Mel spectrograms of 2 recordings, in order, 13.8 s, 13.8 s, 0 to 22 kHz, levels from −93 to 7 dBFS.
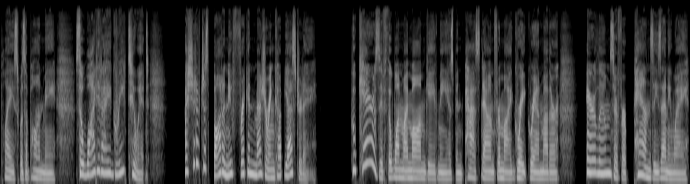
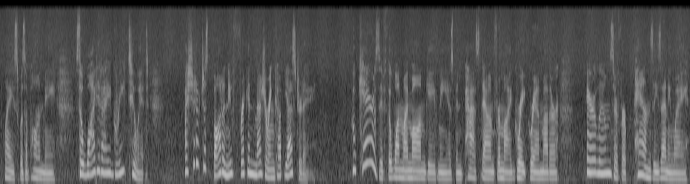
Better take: first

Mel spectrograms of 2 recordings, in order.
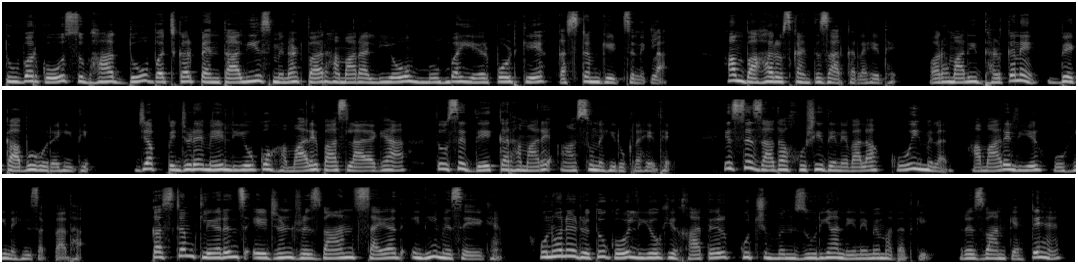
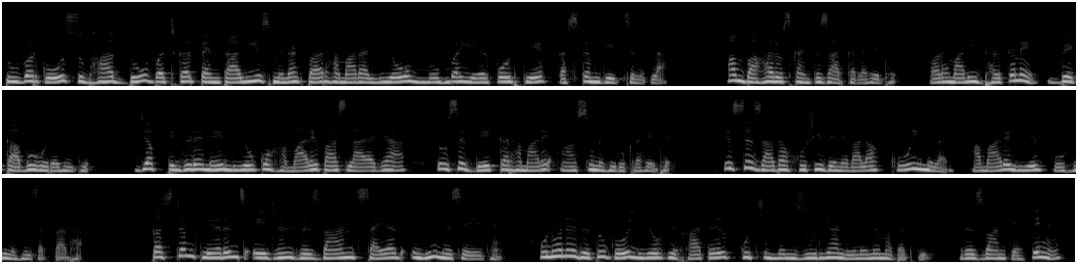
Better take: first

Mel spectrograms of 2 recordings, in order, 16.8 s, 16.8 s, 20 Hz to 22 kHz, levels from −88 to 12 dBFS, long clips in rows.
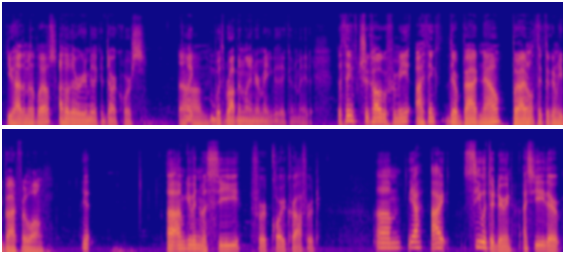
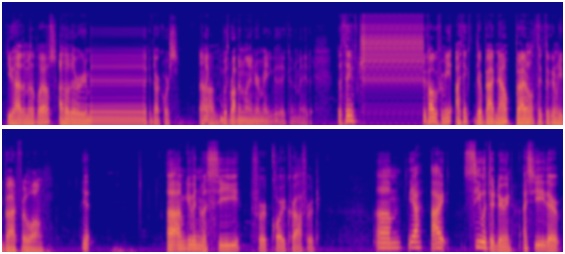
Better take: first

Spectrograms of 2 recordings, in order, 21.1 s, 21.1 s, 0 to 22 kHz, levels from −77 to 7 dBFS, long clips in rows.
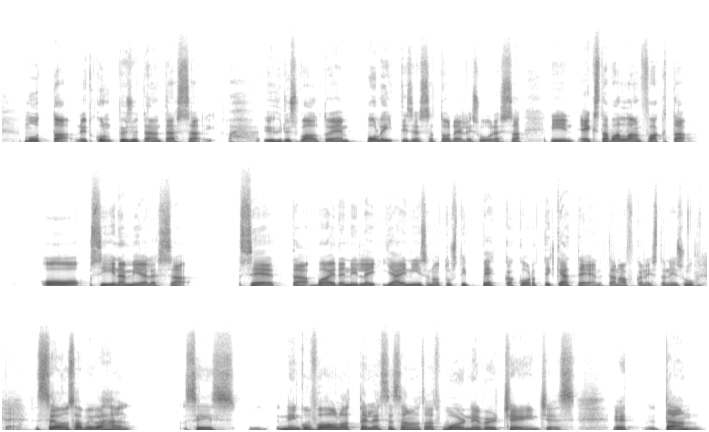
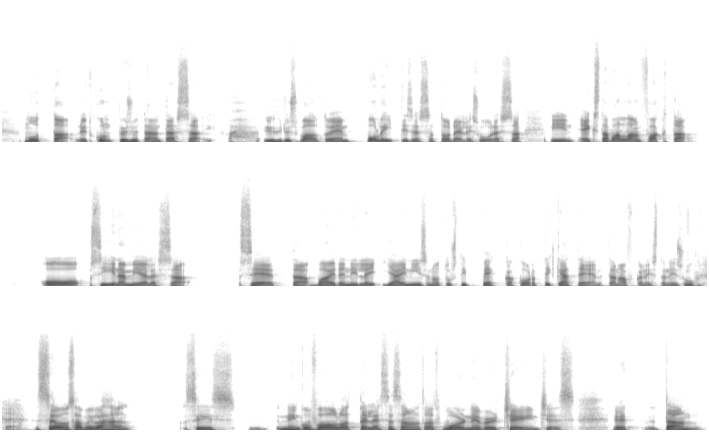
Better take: first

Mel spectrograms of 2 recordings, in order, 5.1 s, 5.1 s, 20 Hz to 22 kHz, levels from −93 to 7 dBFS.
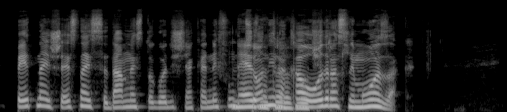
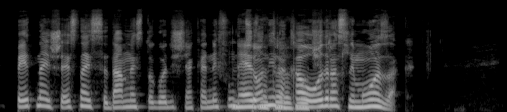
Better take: neither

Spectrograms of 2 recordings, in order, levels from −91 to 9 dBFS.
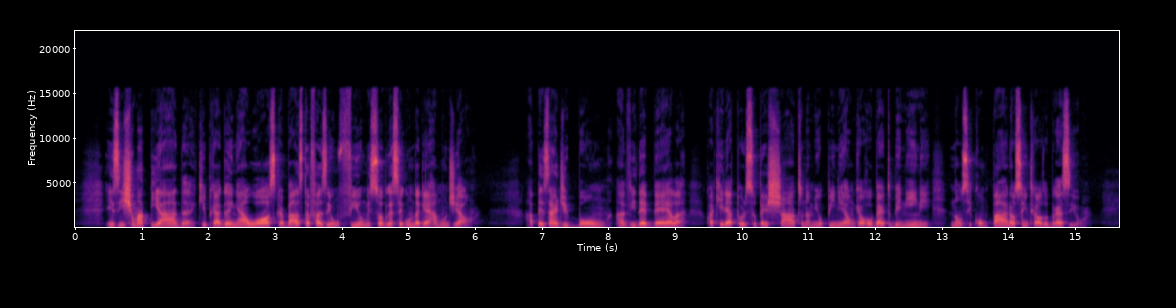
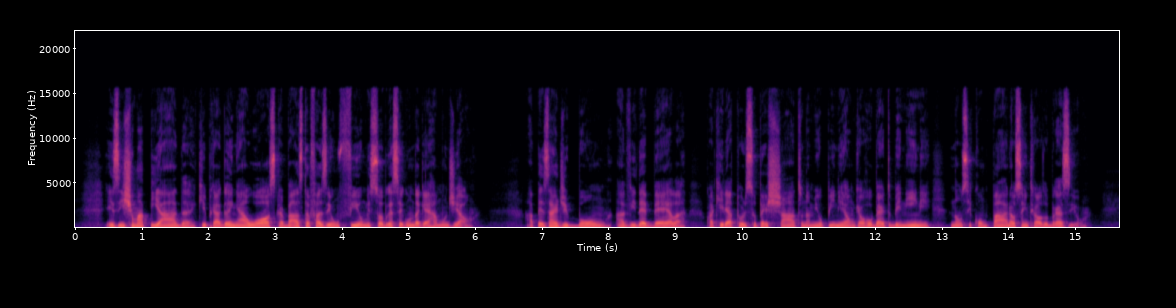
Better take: second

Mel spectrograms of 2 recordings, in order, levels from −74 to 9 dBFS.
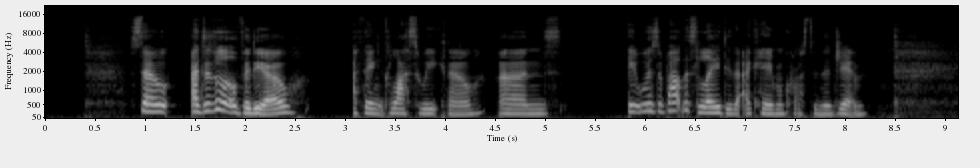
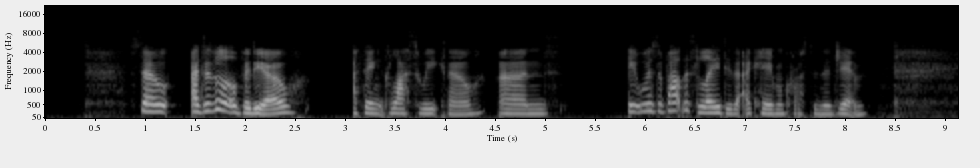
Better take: first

